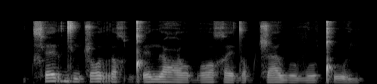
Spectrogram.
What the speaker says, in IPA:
t͡ɕʰɛr dʲonʈ͡ʂɔrɒχ ǃʼɛn ə ʕɔ bɔ χɛdɒb ʈ͡ʂawo vo ǃʼoj

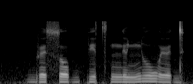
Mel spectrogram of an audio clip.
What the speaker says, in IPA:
bʏ˨so˨bpʲɨ˨t͡s nʏ˨ɲu˦wʏ˨d

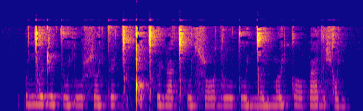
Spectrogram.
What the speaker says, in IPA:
pəŋ͡ǀə ɖɛjt̪ojɾo ɬʌjt̪ɛɡ͡ǀə ǃɛǀʰəjɳaǀʰoj ɬɔ do t̪ojŋ͡ǀəjmʌj kɔ padəɕɔj

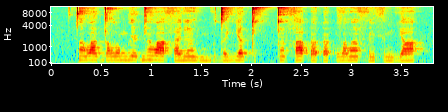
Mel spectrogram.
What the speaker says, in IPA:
tãlˠæɖə lˠuŋlʲə ɖẽlˠahæɾʲæ̃v mbudʌʎæʈ | ʈæ̃ha ʔʌʔʌʔ vəlˠæ̃ hə̃lʲhəŋ ʎa

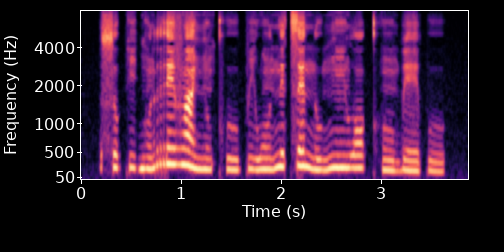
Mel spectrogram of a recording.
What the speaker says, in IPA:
sʊ˨ki˨ ɡũ˨re˦vã˦˨ ɲũ˨kʰuː˨ pi˨wũ˨nɪ˦ t͡sɛ˦nu˨ ŋĩ˦βɔ˦ kʰũ˨ɓeː˨pu˨

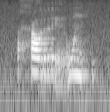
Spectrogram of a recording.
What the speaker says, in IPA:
ħorḛwĩʔ

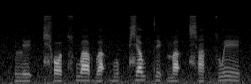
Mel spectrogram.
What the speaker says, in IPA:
le˨ʔt͡ɕʰɔ˧ t͡sʰwa˥˧ba˦ʔbo˦p̚ ɕa˦w t̪e˨ʔma˨ʔ t͡ɕʰã˨t̚swe˥˧

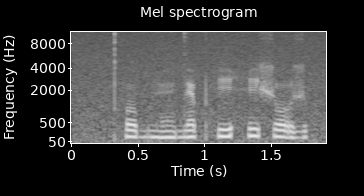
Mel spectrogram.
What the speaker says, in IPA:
kʰobʱɛ̤ dɛpʰi hiʃoʒ

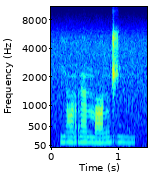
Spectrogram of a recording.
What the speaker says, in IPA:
jɔ̃rœ̃mɒ nd͡ʒi

